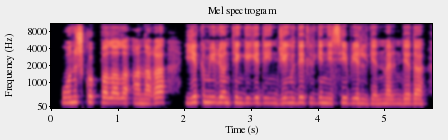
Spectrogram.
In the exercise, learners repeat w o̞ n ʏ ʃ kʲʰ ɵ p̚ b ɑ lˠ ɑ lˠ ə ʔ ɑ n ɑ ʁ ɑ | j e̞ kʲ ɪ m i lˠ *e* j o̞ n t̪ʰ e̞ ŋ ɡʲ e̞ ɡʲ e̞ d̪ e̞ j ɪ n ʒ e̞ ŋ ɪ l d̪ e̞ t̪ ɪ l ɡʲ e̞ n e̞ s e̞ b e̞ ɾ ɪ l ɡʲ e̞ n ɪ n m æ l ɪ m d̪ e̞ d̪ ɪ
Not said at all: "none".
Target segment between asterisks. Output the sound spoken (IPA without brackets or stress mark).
i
